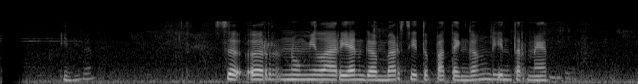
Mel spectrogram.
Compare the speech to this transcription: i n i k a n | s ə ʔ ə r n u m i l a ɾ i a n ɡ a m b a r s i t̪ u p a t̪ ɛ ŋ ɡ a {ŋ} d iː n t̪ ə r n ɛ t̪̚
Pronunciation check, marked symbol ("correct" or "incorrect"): correct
